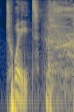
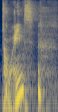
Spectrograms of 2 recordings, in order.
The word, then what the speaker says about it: Twait: Yeah, make sure you pronounce the I in that name. All right, because we're like, don't accidentally pronounce an N. We're one vowel away. What, Twaint? Taint. You got to get rid of the W.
